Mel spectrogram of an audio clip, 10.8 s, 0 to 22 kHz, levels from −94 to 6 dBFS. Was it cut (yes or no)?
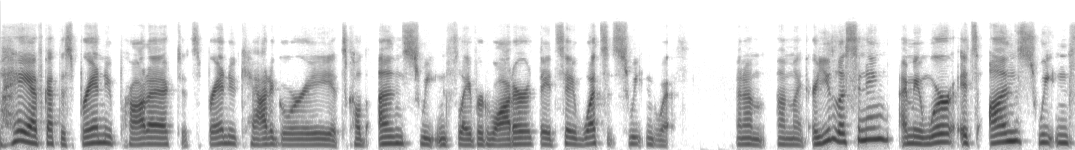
no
